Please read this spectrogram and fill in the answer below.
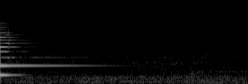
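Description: Violin's A string ringing on and fading away over about a second after a bowed note stops.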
